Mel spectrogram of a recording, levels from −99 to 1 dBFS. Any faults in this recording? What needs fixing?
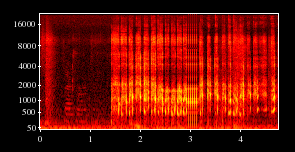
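From 2.96 to 3.16 s there is a system hang loop: the computer or audio driver stalled while the sound hardware kept replaying the same 40 ms stretch of its ring buffer. That piece repeats exactly five times, at a rate of 25 Hz, which sits between a buzz and a stutter and comes across as a rapid, mechanical rattle. When the audio resumes, little or nothing seems to be missing. Prevention: give the audio thread real-time priority and a watchdog that mutes output when the buffer stops being refilled.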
